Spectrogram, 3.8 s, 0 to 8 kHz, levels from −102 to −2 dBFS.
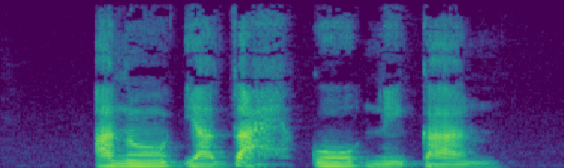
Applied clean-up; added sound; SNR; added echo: none; none; none; none.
